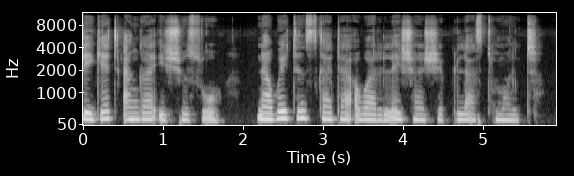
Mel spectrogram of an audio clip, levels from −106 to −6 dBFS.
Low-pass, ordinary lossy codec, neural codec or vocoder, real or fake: 10.8 kHz; none; none; real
